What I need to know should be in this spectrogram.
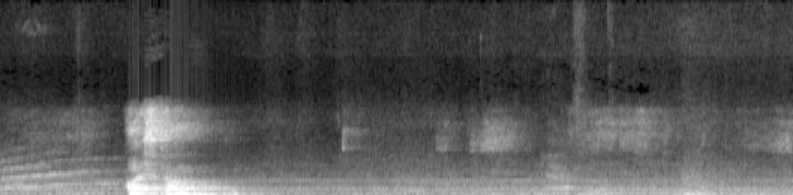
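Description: A man speaks over an online call through a loudspeaker.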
